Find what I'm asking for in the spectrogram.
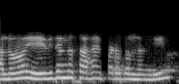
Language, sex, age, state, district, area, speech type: Telugu, female, 30-45, Telangana, Bhadradri Kothagudem, urban, conversation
